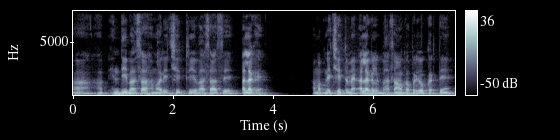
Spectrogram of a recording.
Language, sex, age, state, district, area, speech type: Hindi, male, 30-45, Madhya Pradesh, Gwalior, urban, spontaneous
